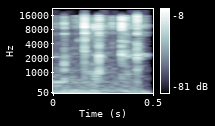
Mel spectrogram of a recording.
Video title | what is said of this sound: Alcohol Art Experiments | a little metal ball that rattles around inside there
